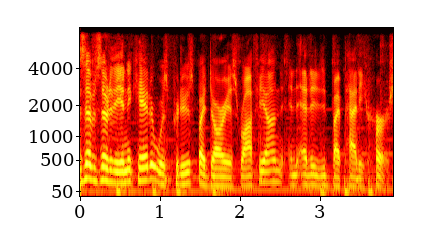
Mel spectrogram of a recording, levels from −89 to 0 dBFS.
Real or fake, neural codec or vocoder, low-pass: real; none; 7.2 kHz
